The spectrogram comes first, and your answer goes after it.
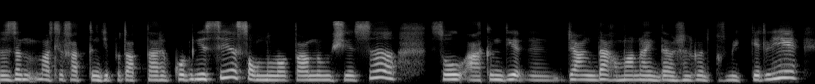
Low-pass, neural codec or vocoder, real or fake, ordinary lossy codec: none; codec, 16 kHz, about 1 kbps, DyCAST, with the encoder's durations; fake; none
